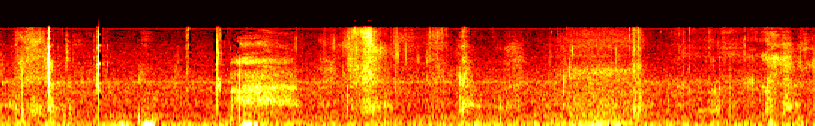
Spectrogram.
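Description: Close-miked eating sounds: scattered small mouth clicks and wet smacks while biting and chewing a sauce-coated spicy chicken wing, with a short breathy sound about two seconds in.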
